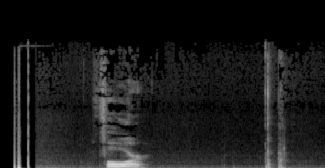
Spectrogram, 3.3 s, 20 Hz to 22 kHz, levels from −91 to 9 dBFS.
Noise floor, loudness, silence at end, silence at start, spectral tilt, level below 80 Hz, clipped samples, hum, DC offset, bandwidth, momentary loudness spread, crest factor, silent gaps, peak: -56 dBFS; -17 LUFS; 0.4 s; 0.15 s; -6.5 dB/octave; -44 dBFS; under 0.1%; none; under 0.1%; 16.5 kHz; 22 LU; 20 dB; none; -2 dBFS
